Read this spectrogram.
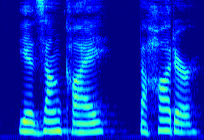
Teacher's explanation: with the accent on the last syllable, Bahadur, and the A sounded like A in hark.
